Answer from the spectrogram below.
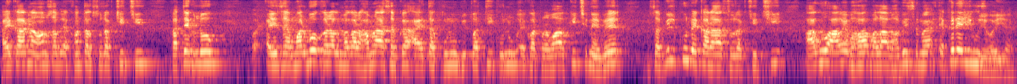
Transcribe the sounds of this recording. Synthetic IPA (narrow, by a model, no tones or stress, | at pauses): əjkaɾnəɦəmsəbekʰənt̪əksuɾəkt͡ʃʰit̪̚t͡ʃʰi | kət̪eklok | əɦisə̃məɾbokəɾəlməɡəɾɦəmɾasəb̚ʱkeajt̪əkonubipət̪ːikonuekaɾpɾəbʱaʋkit͡ʃʰnebʱel | ɦəmsəbːilkulekaɾɦasuɾəkt͡ʃʰit̪̚t͡ʃʰi | aɡuaʋebʱəbalabʱəbisjəmeekɾejud͡ʒʱɦojɦɛ̰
